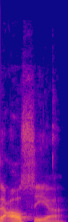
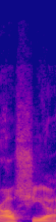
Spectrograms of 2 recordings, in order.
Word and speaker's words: Althea: Even though it's spelled Althea in this translation, it is Alcia or Alshia, however you want to say it.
